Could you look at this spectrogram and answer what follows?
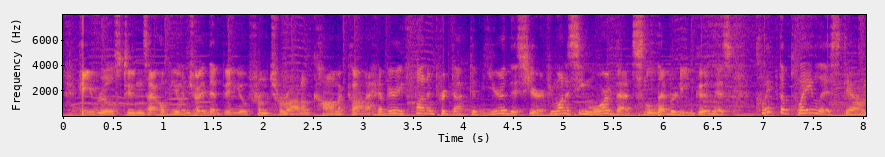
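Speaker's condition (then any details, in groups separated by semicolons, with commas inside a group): No condition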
